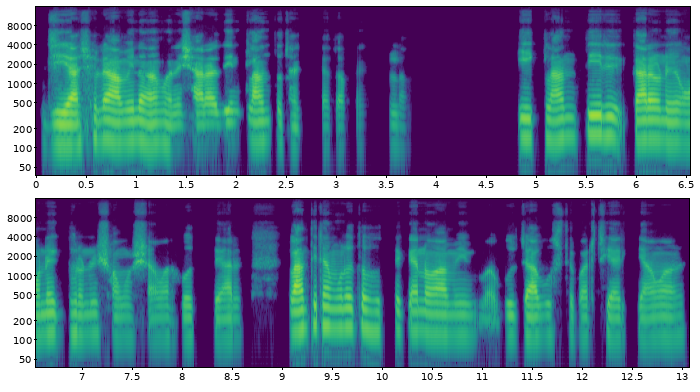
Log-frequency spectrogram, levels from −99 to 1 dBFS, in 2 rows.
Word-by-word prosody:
জ্বি, 120 - +1 0.2
আসলে 135 +4 -2
আমি 130 +1 +2
না - - +5 0.2
মানে 115 0 -3
সারাদিন 120 +1 +2
ক্লান্ত 130 0 +1
থাকি 105 -1 -10 0.2
এত - - -23
অপেক্ষা 115 0 -30
করলাম। 110 -2 -16 1.2
এই 145 - +1
ক্লান্তির 150 +3 +1 0.3
কারণে 135 -1 +5 0.2
অনেক 130 +1 -2
ধরনের 125 0 -6
সমস্যা 115 -1 -4
আমার 110 -1 -9
হচ্ছে। 115 0 -10
আর 110 - -6 0.5
ক্লান্তিটা 150 +4 +4
মূলত 155 0 -1 0.2
হচ্ছে 135 +1 -11
কেন? 140 0 0 0.2
আমি 125 0 -6 0.3
আ - - -9
বু - - -10 0.2
যা 115 - +4
বুঝতে 120 -1 -12
পারছি 115 0 -8
আরকি। 110 0 -13
আমার 115 0 -4
125 Hz, 145 wpm, -23 LUFS, 115-140 Hz, 1.2 s, না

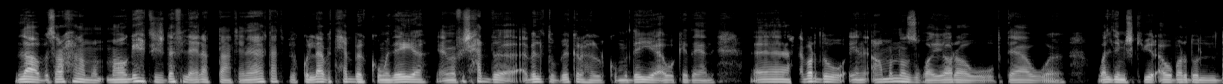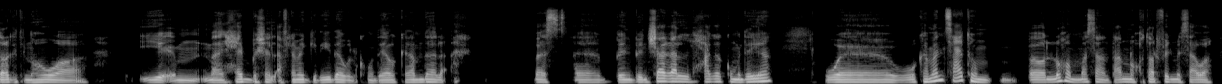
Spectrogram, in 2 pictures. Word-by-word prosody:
لأ، 120 0 +6
بصراحة 120 +6 +1
أنا - - +2
م 90 - -5
ما 110 +1 +2
واجهتش 115 -2 +2
ده 125 - +1
في - - -7
العيلة 110 +1 +1
بتاعتي، 100 -2 -4
أنا 105 - 0
العيلة 115 +4 +3
بتاعتي 130 0 -5
ك - - -11
كلّها 110 +3 +3
بتحب 120 0 -3
الكوميدية، 110 0 +3
يعني 95 - -4
ما 100 - +2
فيش 125 +6 +3
حد 130 -4 -2
قابلته 115 +2 0
بيكره 110 +1 -2
الكوميدية 100 +3 0
أوي 100 0 -1
كده 100 -3 -4
يعني. 95 0 -5 0.4
آآ، 115 +1 +1
إحنا 115 +1 -2
برضه 125 -4 +2
يعني 105 0 -2
أعمارنا 130 +4 +1
صغيرة 105 -1 0
وبتاع 100 +2 -4
و 95 -1 -5 0.3
والدي 110 0 +2
مش 105 -1 +2
كبير 110 -1 -1
أوي 110 0 +2
برضه 105 0 0
لدرجة 100 +2 0
إن 100 - +1
هو 105 -2 +1 0.5
ي 105 0 0
ما 95 +1 0
يحبش 110 +3 +1
الأفلام 110 +2 -1
الجديدة 105 +2 +1
والكوميدية 95 +2 -3
والكلام 105 +1 0
ده 115 0 +2
لأ. 105 - -3 0.9
بس 110 -2 -1
بن 105 -1 -3 0.2
بن 105 0 +2
بنشغل 125 +3 +3
حاجة 125 +1 -2
كوميدية، 125 +6 +2 0.5
و 110 +1 +3 0.5
وكمان 115 - +1
ساعات 185 -2 +1 0.6
باقول 110 +1 +2
لهّم 150 -7 +1
مثلًا 115 -2 -2
تعالوا 110 +4 -1
نختار 115 +1 -2
فيلم 115 -2 -1
سوا، 110 -1 -1
110 Hz, 165 wpm, -23 LUFS, 105-120 Hz, 0.9 s, لأ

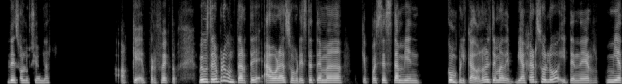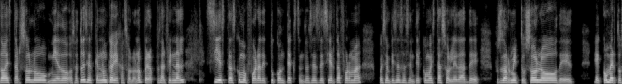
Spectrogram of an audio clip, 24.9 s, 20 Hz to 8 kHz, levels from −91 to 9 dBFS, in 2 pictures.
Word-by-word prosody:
De 200 0 +4
solucionar. 180 -1 -4 1.3
Ah, - - -6
okey, - - 0
perfecto. 180 +3 -3 0.4
Me 230 - +10
gustaría 245 +1 +7
preguntarte 220 - +2
ahora 185 +2 +6
sobre 185 -4 -2
este 205 +3 -2
tema 195 -1 +1 0.4
que, 180 - -6
pues, 180 +1 -3
es 195 -1 -1
también 185 -3 +2 0.5
complicado, 185 -8 +3
¿no?, 205 +6 -2
el 235 -1 +3
tema 205 -1 +1
de 175 - -3
viajar 190 +6 +2
solo 240 +2 +2
y 200 - -8
tener 180 0 -1
miedo 205 -1 +2
a 195 - +4
estar 180 -3 -4
solo, 205 +2 -1
miedo, 185 0 -2
o - - -7
sea, 185 +1 -7
tú 225 +4 0
decías 210 -4 0
que 195 - -4
nunca 210 +2 +2
viajas 180 -2 -2
solo, - - -8
¿no?, 215 +2 -3
pero, 170 -4 -1
pues, 175 +1 -7
al 170 - -2
final, 190 +4 -1 0.4
sí 230 -3 -1
estás 200 -2 +1
como 220 -2 -1
fuera 185 -1 0
de 180 -1 -5
tu 190 - -8
contexto. 185 0 -3
Entonces, 180 +2 -7
de 180 - -5
cierta 190 +2 -3
forma, 190 0 -4 0.3
pues, 180 - -7
empiezas 190 +2 -5
a 190 - -6
sentir 175 0 -9
como 190 0 -3
esta 190 +1 -4
soledad 160 -3 -3
de, 160 -3 -4 0.3
pues, 180 - -10
dormir 190 0 +2
tú 170 - -7
solo, 200 0 +2
de, 165 -1 -4 0.4
eh, - - -4
comer 205 -1 +4
tú 185 -2 -5
190 Hz, 170 wpm, -22 LUFS, 180-205 Hz, 1.3 s, Me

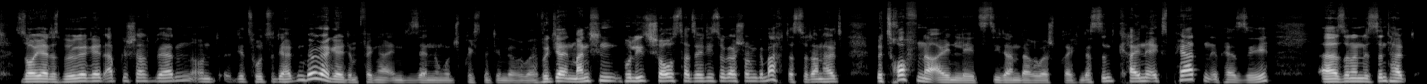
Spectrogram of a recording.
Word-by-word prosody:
soll 130 0 +5
ja 135 - +7
das 120 -3 -4
Bürgergeld 155 +5 +3
abgeschafft 155 0 -6
werden 155 +5 -1
und 135 -2 -9
jetzt 130 -3 -11
holst 120 -2 -6
du - - -15
dir 125 - 0
halt 125 - -3
'n 205 - -5
Bürgergeldempfänger 110 - +2
in 100 +1 -10
die 95 - -17
Sendung 100 0 -7
und 95 -2 -11
sprichst 100 0 -16
mit 100 - -13
dem 95 - -10
darüber. 90 +1 -9
Wird 130 +1 -1
ja 160 -1 +8
in 140 - -1
manchen 160 +4 0
Politshows 160 +1 +3
tatsächlich 155 -1 -2
sogar 160 0 +1
schon 155 +1 -5
gemacht, 175 +4 -2
dass - - -4
du 120 - -8
dann 125 +1 -1
halt 130 +1 -2 0.3
Betroffene 170 -1 +3
einlädst, 100 -4 -3
die 105 - -6
dann 100 -1 -2
darüber 100 -1 -3
sprechen. 95 +1 -10
Das 105 -1 -6
sind 160 +2 -5
keine 145 +2 +1
Experten 205 - +1
per 110 -1 -6
se, 105 - -3 0.5
äh, 130 +1 +7
sondern 145 +2 +1
es 130 -5 -4
sind 160 0 -2
halt 145 -1 +1
135 Hz, 220 wpm, -23 LUFS, 105-155 Hz, 0.5 s, ja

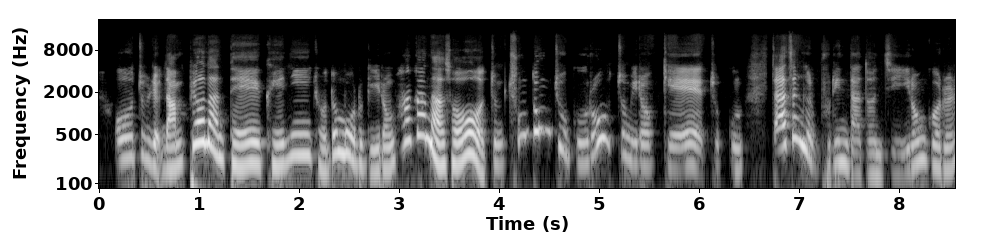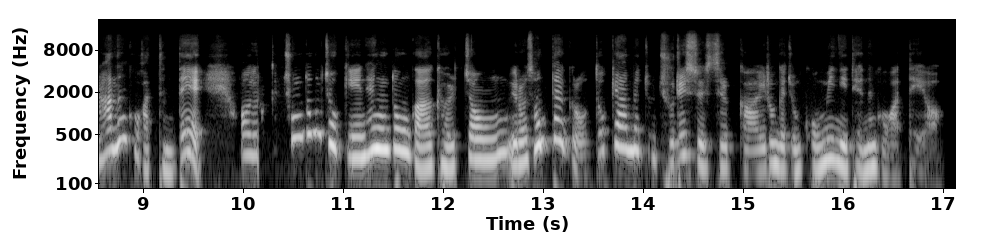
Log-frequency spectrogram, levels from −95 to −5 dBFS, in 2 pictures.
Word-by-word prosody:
어 220 +3 -1
좀 230 -5 -8
여 - - +5
남편한테 195 - +5
괜히 235 +8 0
저도 170 +9 -1
모르게 200 - +2
이런 165 +4 -2
화가 415 +5 +2
나서 205 - +7
좀 185 -2 -6
충동적으로 290 - -2
좀 255 - -9
이렇게 175 -1 -1
쪼끔 165 -3 -12 0.3
짜증을 335 - +3
부린다든지 135 -9 -7
이런 185 +9 -4
거를 175 +1 -5
하는 320 +9 0
것 435 - -14
같은데 160 - -4 0.3
어 250 - -7
'이렇게 250 +7 -12
충동적인 440 - -2
행동과 295 - +3
결정 215 +8 -3
이런 190 +2 0
선택을 375 - -2
어떻게 270 - -12
하면 300 -2 0
좀 235 -6 -17
줄일 215 +7 -8
수 250 -7 -6
있을까?' 165 -3 -10
이런 185 +4 -6
게 165 -2 -4
좀 155 -1 -9
고민이 180 +2 -3
되는 160 +2 -4
것 150 -5 -18
같아요. - - -16
205 Hz, 325 characters per minute, -25 LUFS, 175-290 Hz, 0.3 s, 나서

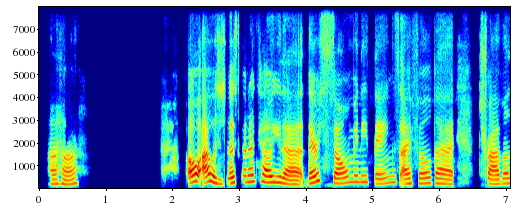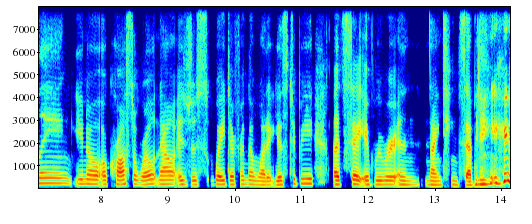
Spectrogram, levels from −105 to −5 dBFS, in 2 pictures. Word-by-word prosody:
Uh-huh. 200 +1 -2 1.7
Oh, - - +10
I - - +10
was 235 -10 +3
just 235 +4 +2
gonna 285 +2 +2
tell 275 -4 +5
you 265 -1 +1
that. 185 -5 +3
There's 275 +9 +4
so 225 +2 +2
many 285 0 -4
things 230 +6 -4
I 210 +2 +3
feel 225 +1 -1
that 210 -5 +2 0.4
traveling, 230 +2 -1
you 200 - -8
know, 195 -2 -2
across 185 +2 -2
the 195 - -6
world 180 +3 -3
now 185 0 -2
is 180 -1 -7
just 175 -1 -9
way 180 -1 0
different 180 +1 -6
than 180 -1 -5
what 160 -1 -4
it 160 - -8
used 170 +1 -5
to 210 - -8
be. 215 +1 -5 0.3
Let's 180 -1 +1
say 190 -2 +1
if 175 - -2
we 175 0 -3
were 175 0 -2
in 170 -1 -7
1970. 170 +5 -3
200 Hz, 170 wpm, -22 LUFS, 180-230 Hz, 1.7 s, Oh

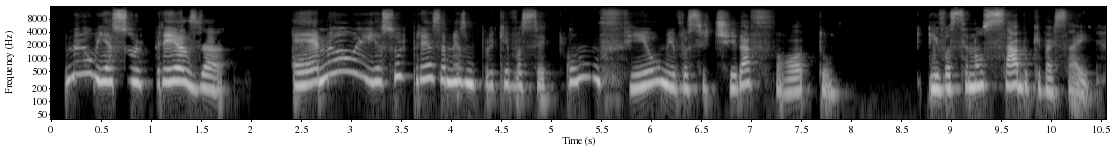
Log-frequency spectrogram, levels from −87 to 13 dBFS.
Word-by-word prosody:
Não. 435 +3 -2
E 295 -1 +5
a 295 - +3
surpresa 275 - +3 0.6
é 245 +4 +3
não, 460 +4 -1
e 290 -2 0
a 295 - +1
surpresa 345 0 -2
mesmo 285 -2 +4
porque 255 0 -8
você, 230 - -6
com 285 - -3 0.2
um 305 - +2
filme, 240 +1 0
você 205 0 -5
tira 210 +5 -1
a - - -4
foto. 180 -8 -7 1.0
E 200 - +5
você 205 +3 -1
não 225 +2 +4
sabe 235 -1 +4
o - - -16
que 205 0 -10
vai 175 -2 -3
sair. 175 -4 -5
250 Hz, 155 wpm, -24 LUFS, 210-295 Hz, 1.0 s, E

